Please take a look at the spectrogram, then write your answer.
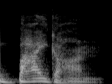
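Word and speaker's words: Baygon: Well, we say bygone. You say bygone. Bygone se Okay. pronuncia. Como las dos, Well- la preposición by y luego gone.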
